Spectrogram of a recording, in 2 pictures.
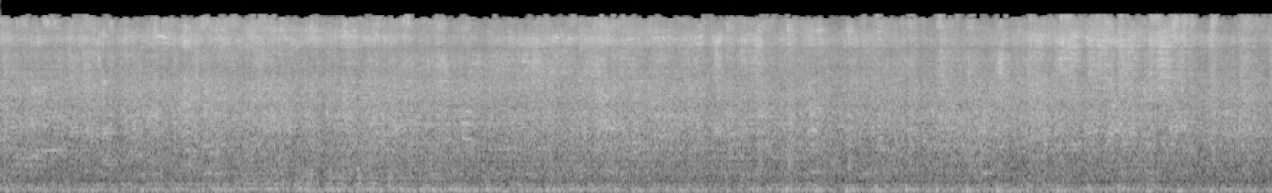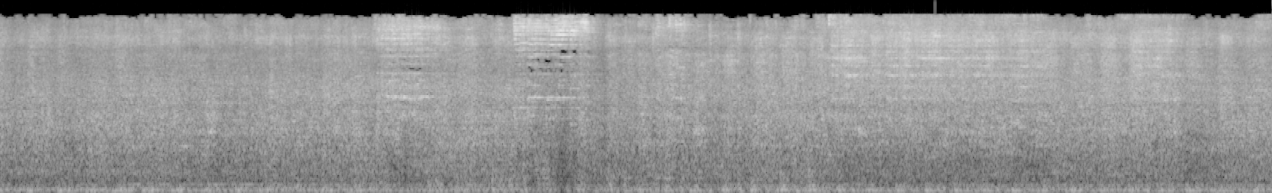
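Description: A long freight train rumbles past.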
